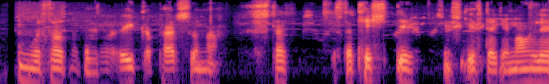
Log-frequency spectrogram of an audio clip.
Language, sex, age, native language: Icelandic, male, 14, Icelandic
